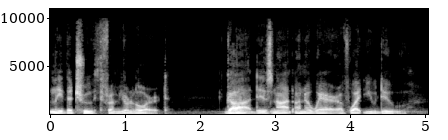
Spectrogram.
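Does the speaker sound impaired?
No.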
